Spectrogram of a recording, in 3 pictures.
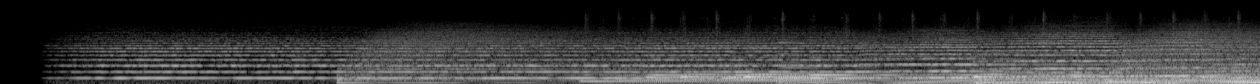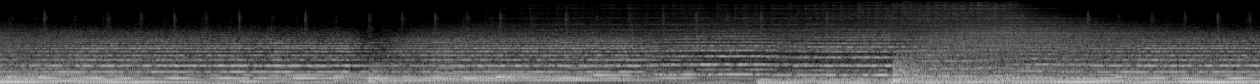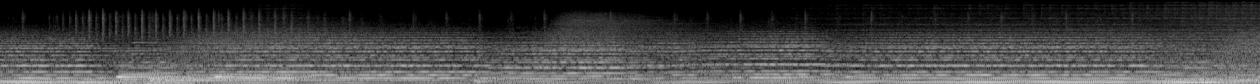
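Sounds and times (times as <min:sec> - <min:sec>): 
Arabic music: 0:00.0 - 0:37.7.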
